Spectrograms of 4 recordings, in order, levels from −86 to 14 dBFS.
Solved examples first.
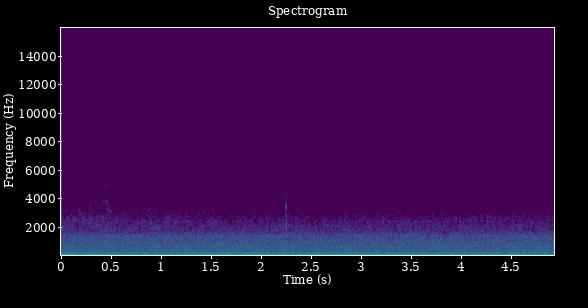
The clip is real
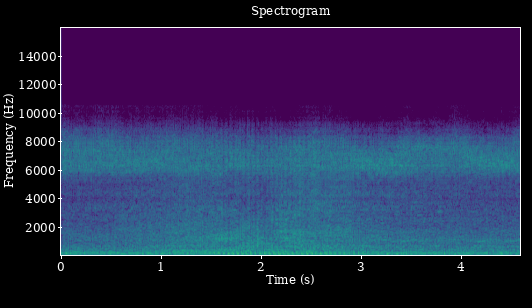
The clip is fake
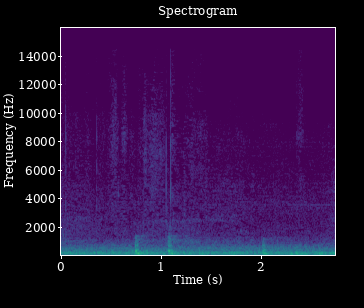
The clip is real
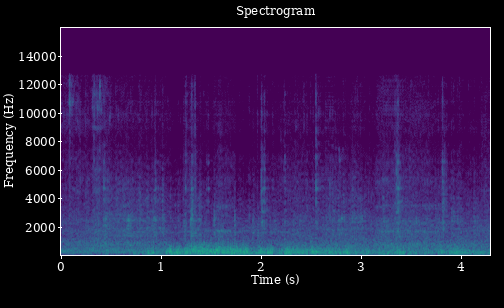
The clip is fake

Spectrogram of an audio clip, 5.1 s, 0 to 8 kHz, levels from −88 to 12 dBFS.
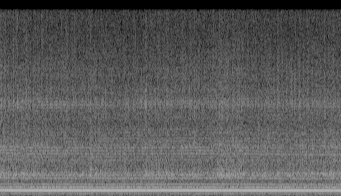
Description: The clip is real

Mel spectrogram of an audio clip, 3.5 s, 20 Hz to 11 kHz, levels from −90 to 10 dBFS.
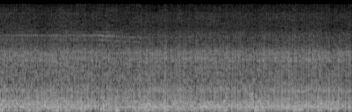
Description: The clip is fake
